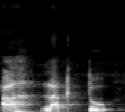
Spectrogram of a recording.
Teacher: ha di sini dalam keadaan rokhawah dan hams, maka harus keluar ha nafas dan keluar suara sehingga dia menjadi sedikit panjang.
